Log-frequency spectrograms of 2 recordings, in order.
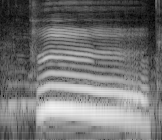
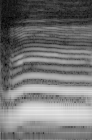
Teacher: we don't add that schwa sound after it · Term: m sound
